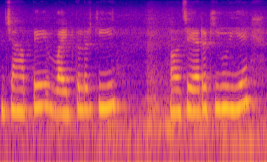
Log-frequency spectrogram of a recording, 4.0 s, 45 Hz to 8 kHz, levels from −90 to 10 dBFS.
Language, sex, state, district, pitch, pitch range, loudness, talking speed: Hindi, female, Gujarat, Valsad, 245 Hz, 230-260 Hz, -13 LUFS, 150 wpm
